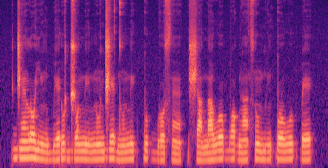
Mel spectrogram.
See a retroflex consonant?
no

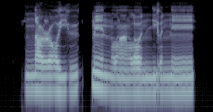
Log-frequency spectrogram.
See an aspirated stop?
no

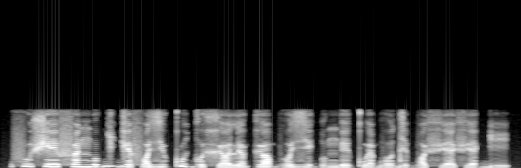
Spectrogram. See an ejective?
yes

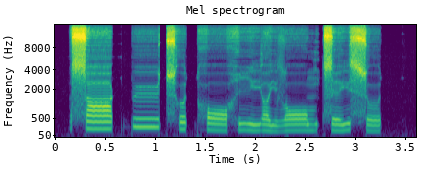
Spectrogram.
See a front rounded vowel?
yes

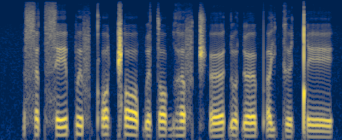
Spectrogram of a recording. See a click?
yes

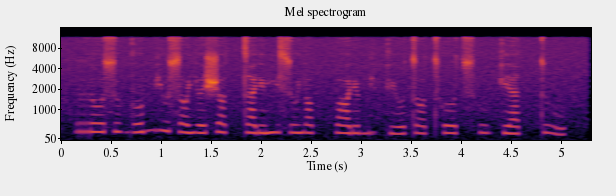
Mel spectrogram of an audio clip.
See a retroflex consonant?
no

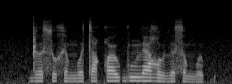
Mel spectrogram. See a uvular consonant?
yes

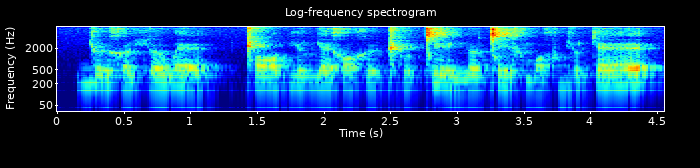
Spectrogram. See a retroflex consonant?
no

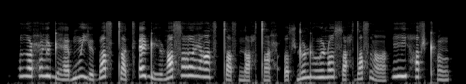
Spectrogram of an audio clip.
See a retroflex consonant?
yes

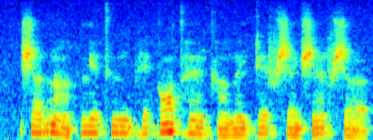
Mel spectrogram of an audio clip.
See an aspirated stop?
yes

